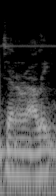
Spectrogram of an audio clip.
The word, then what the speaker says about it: Generali: And of course, friend Chandra Sawyer, Health Promotion Associate at Generali Worldwide.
